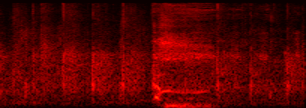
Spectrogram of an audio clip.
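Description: A crowd applauds steadily for a few seconds, a dense patter of many hands at moderate volume, with a brief louder swell and a whistle-like cheer partway through.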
